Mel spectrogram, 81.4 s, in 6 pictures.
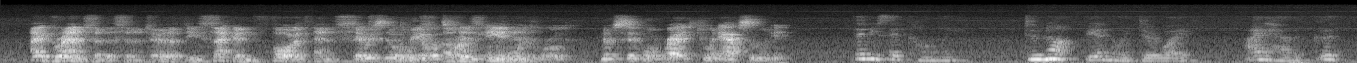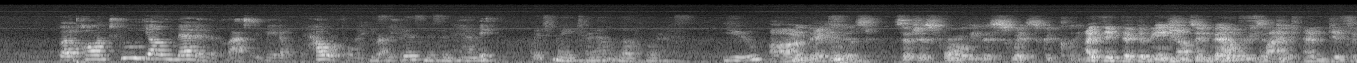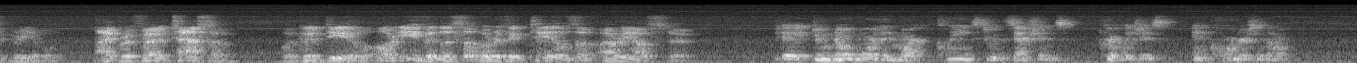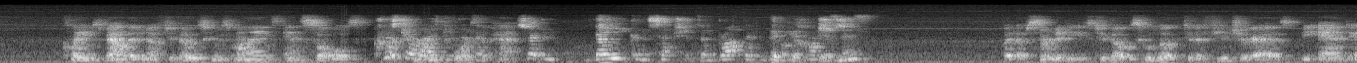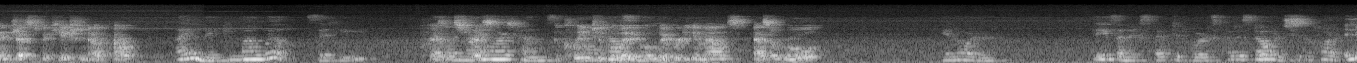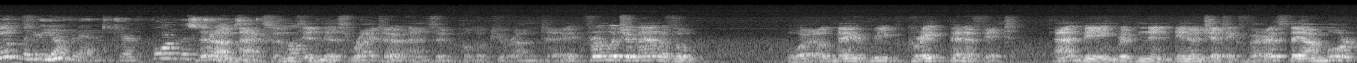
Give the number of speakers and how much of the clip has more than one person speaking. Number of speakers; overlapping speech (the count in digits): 4, about 19%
